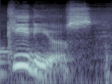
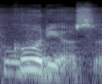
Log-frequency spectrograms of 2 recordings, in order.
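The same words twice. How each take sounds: First: "Kyrios" read as written, with a K-Y sound; letter-by-letter reading of "Kyrios"; spelling pronunciation. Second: "kurios" said koo-ree-os; "kurios" the proper Greek way, koo-ree-os; correct pronunciation. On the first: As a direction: say "Kyrios" the way it looks on the page. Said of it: "se escribe K Y como Kyrios". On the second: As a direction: say "kurios" with an oo sound after the K. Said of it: "pero se pronuncia kurios". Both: Shown as a demonstration.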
